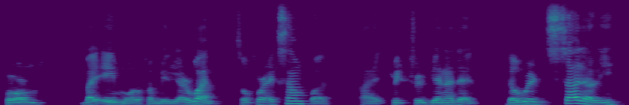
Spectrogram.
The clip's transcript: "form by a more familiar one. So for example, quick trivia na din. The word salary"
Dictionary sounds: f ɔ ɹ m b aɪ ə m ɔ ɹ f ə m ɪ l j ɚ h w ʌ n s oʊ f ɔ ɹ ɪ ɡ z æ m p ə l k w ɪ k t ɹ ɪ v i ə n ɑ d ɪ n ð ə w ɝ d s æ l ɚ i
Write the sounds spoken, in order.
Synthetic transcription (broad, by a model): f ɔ ɹ m b aɪ ə m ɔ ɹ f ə m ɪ l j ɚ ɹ w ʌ n s oʊ f ɔ ɹ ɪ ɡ s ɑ m p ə l k w ɪ k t ɹ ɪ b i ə n ɑ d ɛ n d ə w ɝ d s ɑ l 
